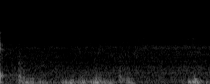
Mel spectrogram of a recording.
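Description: Faint sizzling of serrano chilies blistering on a hot carbon steel griddle, their skins starting to split from the heat.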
